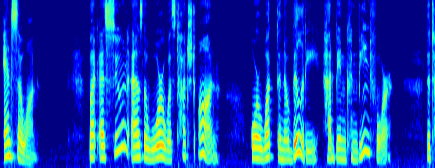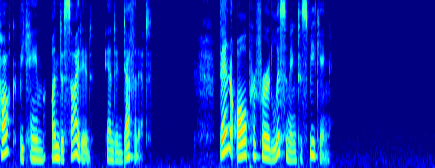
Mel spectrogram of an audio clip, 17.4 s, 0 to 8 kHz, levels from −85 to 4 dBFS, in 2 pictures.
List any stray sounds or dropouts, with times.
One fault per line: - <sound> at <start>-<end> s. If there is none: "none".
none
